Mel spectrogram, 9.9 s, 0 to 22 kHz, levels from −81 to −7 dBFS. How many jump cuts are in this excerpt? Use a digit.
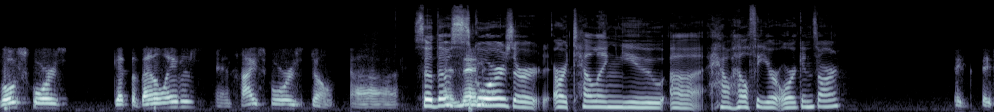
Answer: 1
